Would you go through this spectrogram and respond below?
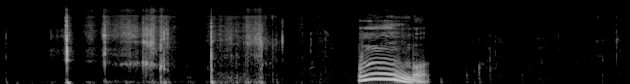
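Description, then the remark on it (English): A sharp, crisp crunch as teeth bite into an apple, followed by several seconds of loud, wet crunchy chewing, then a short hummed vocal sound of enjoyment. “So forgive us for eating in front of you, but listen to this pop.”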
